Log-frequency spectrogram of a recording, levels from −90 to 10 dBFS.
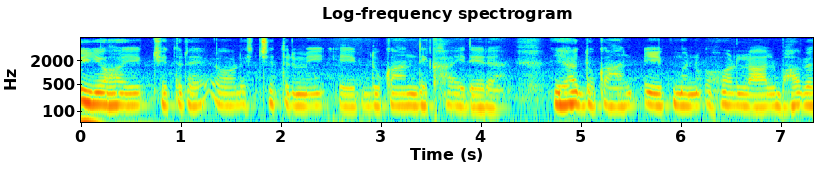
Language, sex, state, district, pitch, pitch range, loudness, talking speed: Hindi, male, Uttarakhand, Tehri Garhwal, 145 Hz, 135-150 Hz, -22 LUFS, 170 wpm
